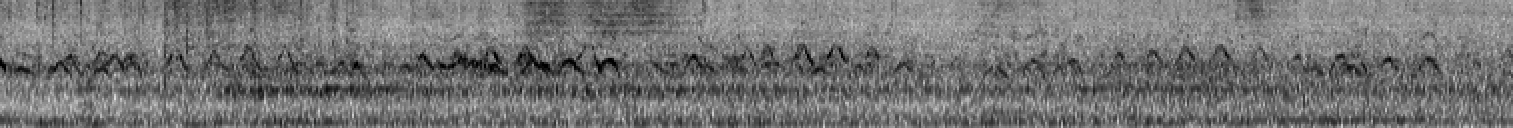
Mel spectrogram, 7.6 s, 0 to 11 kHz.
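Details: Canada geese with goslings, recorded 23 May 2014: a steady run of wavy, rising-and-falling high peeps, several per second, over a constant low rumble and droning hum.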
